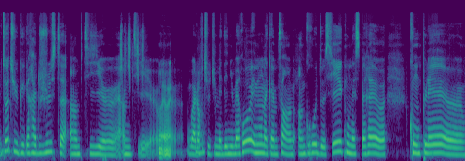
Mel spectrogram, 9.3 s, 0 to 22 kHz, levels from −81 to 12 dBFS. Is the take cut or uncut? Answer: uncut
